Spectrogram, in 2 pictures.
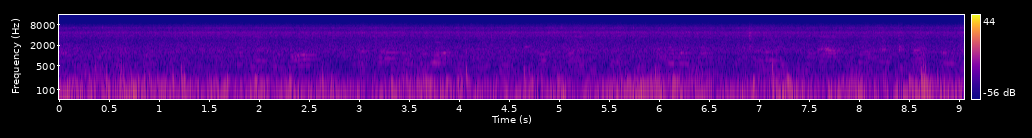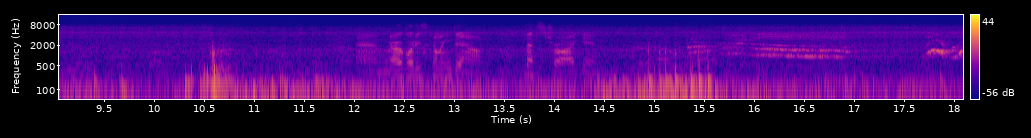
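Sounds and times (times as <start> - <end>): faint distant voices: 0.0 - 12.0
steady low rumble: 0.0 - 18.0
water gushing and splashing: 0.0 - 18.0.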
